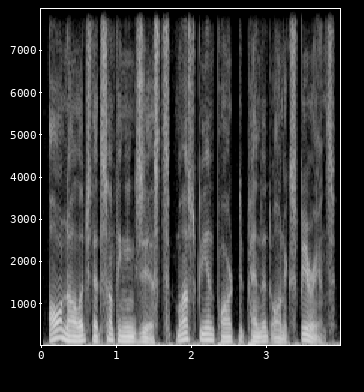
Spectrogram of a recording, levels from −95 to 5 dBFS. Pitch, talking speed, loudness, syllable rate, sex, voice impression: 115 Hz, 180 wpm, -17 LUFS, 5.9 syllables/s, male, masculine, middle-aged, tensed, powerful, hard, fluent, raspy, cool, calm, mature, reassuring, wild, strict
